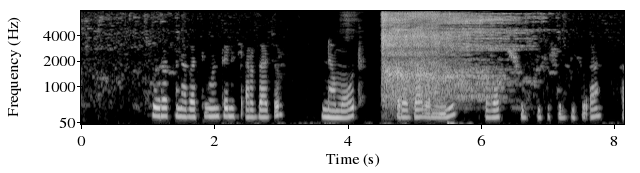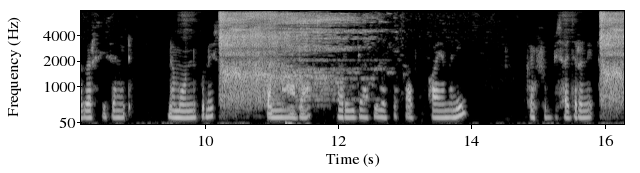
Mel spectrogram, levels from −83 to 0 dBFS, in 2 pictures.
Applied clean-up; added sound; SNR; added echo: classical method Wiener filter.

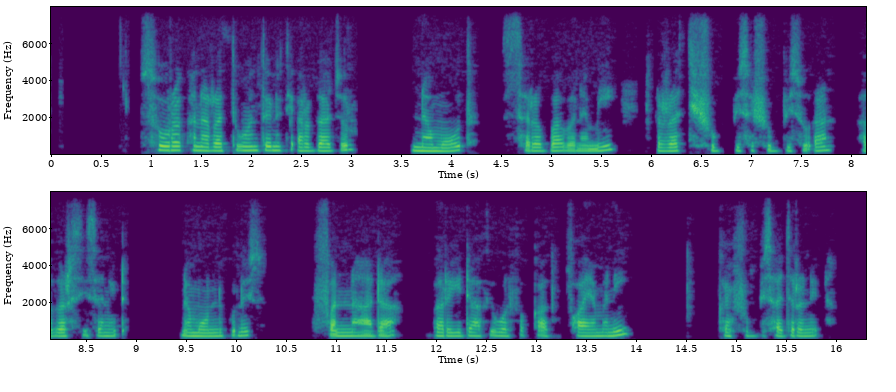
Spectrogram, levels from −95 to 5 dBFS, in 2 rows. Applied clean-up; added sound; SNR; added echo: none; none; none; none.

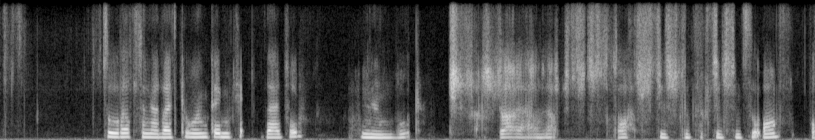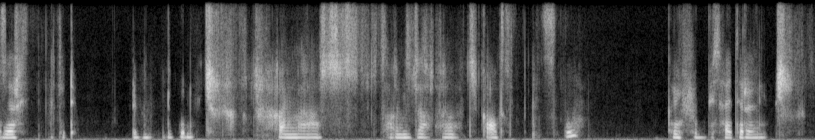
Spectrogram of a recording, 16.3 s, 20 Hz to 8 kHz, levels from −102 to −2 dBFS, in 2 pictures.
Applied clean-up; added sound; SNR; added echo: neural diffusion model UNIVERSE++.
